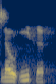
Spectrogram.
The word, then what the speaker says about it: Noesis: Neosis, but I was told that's not how you pronounce it. It sounds like thesis, only without the TH, so ESIS. Is that how you pronounce it? – Noesis.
